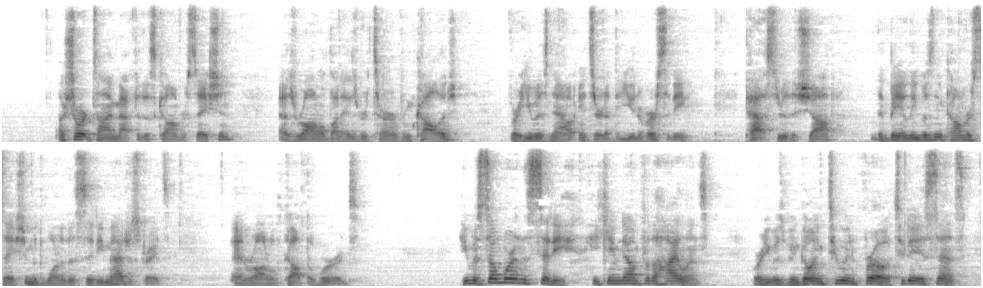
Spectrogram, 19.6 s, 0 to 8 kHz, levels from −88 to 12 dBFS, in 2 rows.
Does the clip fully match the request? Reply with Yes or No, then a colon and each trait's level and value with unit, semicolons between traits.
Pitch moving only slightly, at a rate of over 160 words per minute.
No: average, 4.7 semitones; average, 195 wpm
